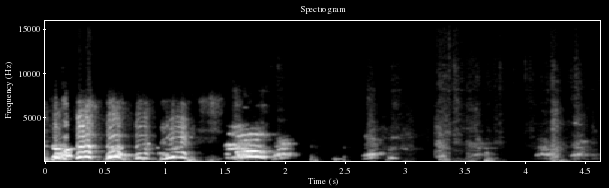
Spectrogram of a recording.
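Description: A dog barks several times in quick, loud bursts close by, then softer yelps and whines follow with short pauses between them.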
